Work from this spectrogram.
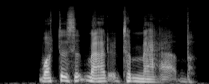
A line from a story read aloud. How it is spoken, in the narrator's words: Molly said, her voice bitter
